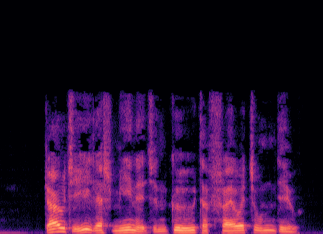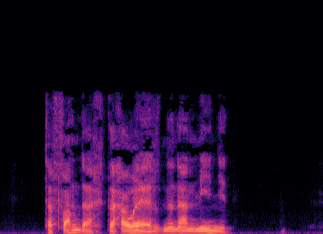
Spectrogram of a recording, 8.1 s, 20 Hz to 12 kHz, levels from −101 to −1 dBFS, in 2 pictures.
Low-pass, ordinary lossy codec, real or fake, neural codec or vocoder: 7.2 kHz; MP3, 48 kbps; fake; codec, 16 kHz, 8 kbps, FreqCodec, smaller model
